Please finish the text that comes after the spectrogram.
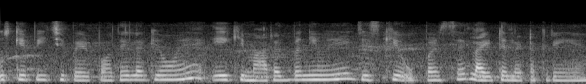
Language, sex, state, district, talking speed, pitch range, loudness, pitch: Hindi, female, Chhattisgarh, Sarguja, 205 wpm, 190-215 Hz, -16 LUFS, 210 Hz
